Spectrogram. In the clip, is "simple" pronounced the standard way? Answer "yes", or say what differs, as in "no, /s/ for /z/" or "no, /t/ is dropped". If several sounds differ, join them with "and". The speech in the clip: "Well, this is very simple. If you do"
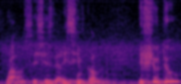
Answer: yes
